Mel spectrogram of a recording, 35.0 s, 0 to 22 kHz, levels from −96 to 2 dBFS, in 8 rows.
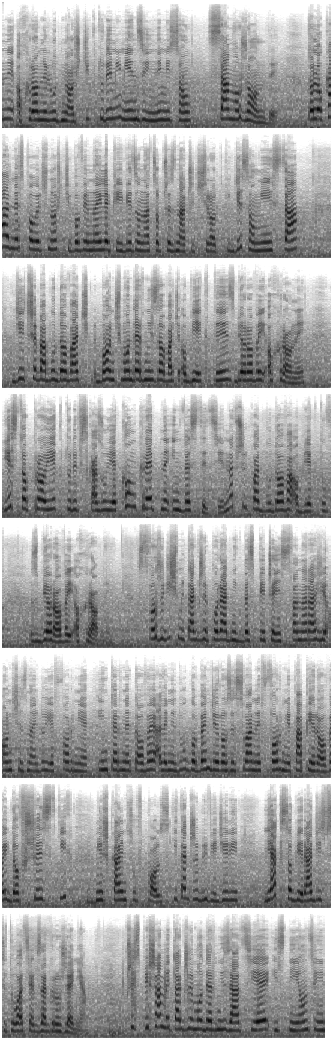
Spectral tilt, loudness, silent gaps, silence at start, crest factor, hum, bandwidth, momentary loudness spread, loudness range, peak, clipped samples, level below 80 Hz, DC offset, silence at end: -5 dB/octave; -14 LUFS; none; 0 s; 12 dB; none; 16 kHz; 10 LU; 3 LU; 0 dBFS; under 0.1%; -34 dBFS; under 0.1%; 0 s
